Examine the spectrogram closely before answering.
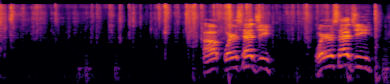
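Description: A foil wrapper crinkles as hands tear it open.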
